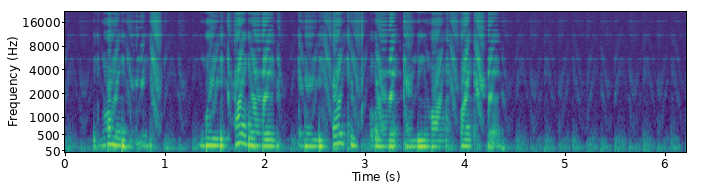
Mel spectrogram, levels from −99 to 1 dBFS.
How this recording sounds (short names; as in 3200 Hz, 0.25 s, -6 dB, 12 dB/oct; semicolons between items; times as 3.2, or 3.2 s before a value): a buzz of ramps at a fixed pitch in blocks of 8 samples; tremolo saw down 7.1 Hz, depth 95%; phasing stages 6, 4 Hz, lowest notch 370–2200 Hz; a quantiser's noise floor 12-bit, dither triangular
